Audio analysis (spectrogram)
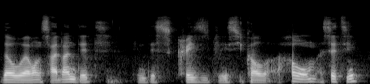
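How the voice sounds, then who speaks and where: Young man, low voice, relaxed. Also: moderate pace. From Somali, born in the Netherlands, raised in England. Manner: relaxed, hesitant, many fillers, Arabic words mixed in. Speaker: guest, university student. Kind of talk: casual interview chat.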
